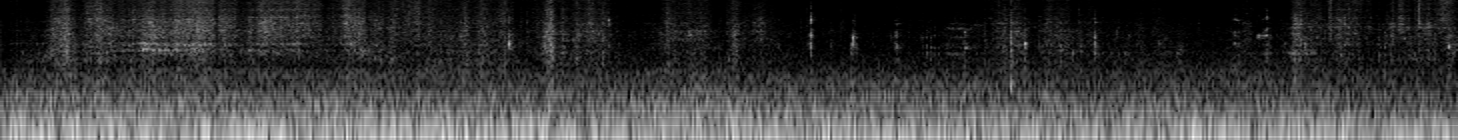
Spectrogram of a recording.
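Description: Faint, irregular crunching of a person chewing a crispy thin pizza crust with the mouth closed, over a low steady hum.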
